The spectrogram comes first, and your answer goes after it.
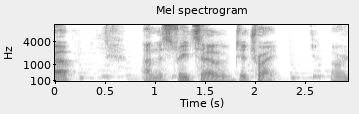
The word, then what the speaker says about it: Detroit: First, I'd like to begin by saying that I grew up on the streets of Detroit, or Detroit, as we would call it, the French pronunciation.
